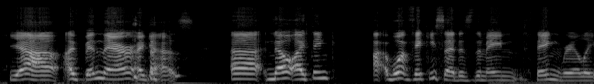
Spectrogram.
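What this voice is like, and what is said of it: Strong American accent. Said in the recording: “hard to tell by the highly American accent”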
